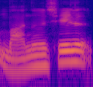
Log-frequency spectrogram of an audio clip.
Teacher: 요때 히읗이 빠져버려요 그래서 많으실 요렇게 발음이 됩니다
